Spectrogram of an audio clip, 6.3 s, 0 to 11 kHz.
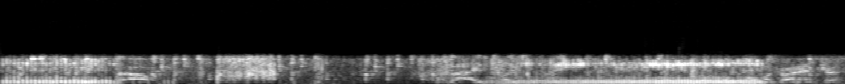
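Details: Neapolitan Mastiff just under 6 months old snoring, described as fairly mild for him: two long, deep, rumbling breaths with a quieter gap, TV cooking show in background; snoring.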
